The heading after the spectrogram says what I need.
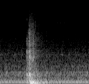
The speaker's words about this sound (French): Je n'ai jamais entendu la porte s'ouvrir. Je l'ai seulement entendu se refermer.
